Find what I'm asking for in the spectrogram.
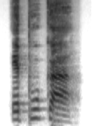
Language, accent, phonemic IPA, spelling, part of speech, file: Swahili, Kenya, /ɛˈpu.kɑ/, epuka, verb, Sw-ke-epuka.flac
- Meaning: 1. to avoid 2. to escape, to distance oneself from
